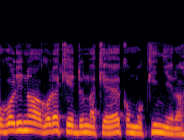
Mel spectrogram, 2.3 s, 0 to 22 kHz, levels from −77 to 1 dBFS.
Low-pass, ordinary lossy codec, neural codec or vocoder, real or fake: 7.2 kHz; none; codec, 16 kHz, 16 kbps, FunCodec, trained on Chinese and English, 50 frames a second; fake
